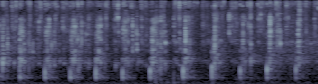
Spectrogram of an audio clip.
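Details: A pet dog eating canned dog food indoors in a small room: quick, irregular wet chewing and licking clicks, roughly two to three per second, steady throughout with no barking.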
